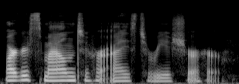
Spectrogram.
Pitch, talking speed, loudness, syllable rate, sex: 170 Hz, 225 wpm, -20 LUFS, 6.9 syllables/s, female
